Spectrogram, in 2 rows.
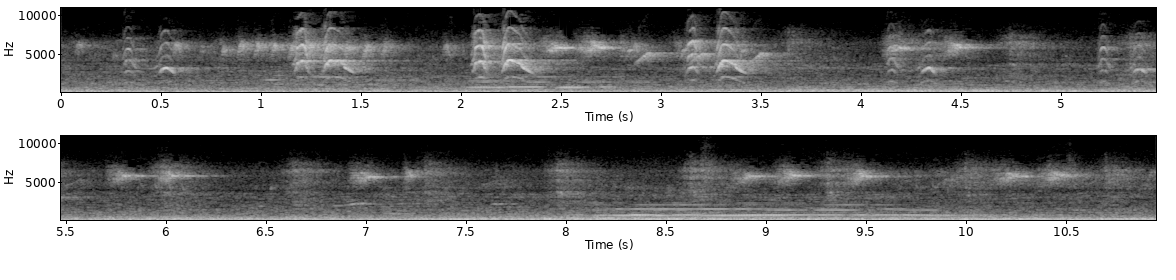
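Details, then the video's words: Female Shikra perched and calling near its nest in Greater Noida, February 2017: sharp, harsh, high notes in short bursts, mostly in the first four seconds. Thin high chirps from other small birds run throughout over a steady low rumble. "Shikra - Accipiter badius (with call)"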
